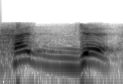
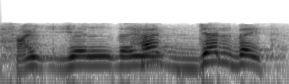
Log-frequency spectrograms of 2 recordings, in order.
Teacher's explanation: الجيم هي حرف مجهور وشديد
